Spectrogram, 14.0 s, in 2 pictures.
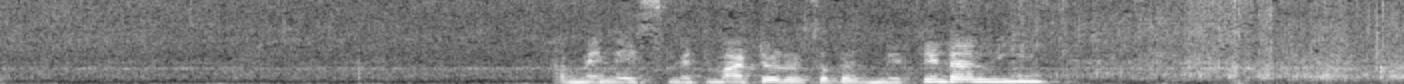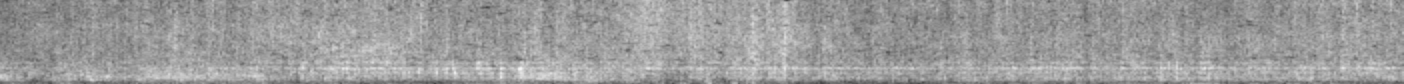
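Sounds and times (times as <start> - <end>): vegetables sizzling in hot oil: 0.0 - 14.0
spatula stirring in pan: 5.3 - 14.0.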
